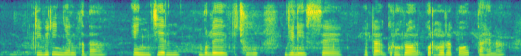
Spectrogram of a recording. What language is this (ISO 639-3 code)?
sat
